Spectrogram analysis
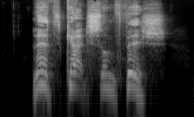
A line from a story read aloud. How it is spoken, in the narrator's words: roared, banging his toy drum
